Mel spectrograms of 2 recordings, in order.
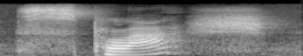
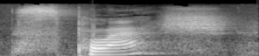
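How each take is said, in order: The two takes are said the same way.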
